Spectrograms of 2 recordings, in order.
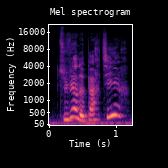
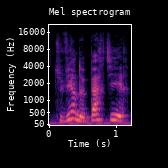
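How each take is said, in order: First: The voice rises at the end. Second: The voice falls at the end. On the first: It asks whether you just left. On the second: It states that you just left.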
